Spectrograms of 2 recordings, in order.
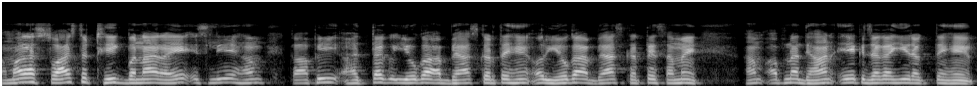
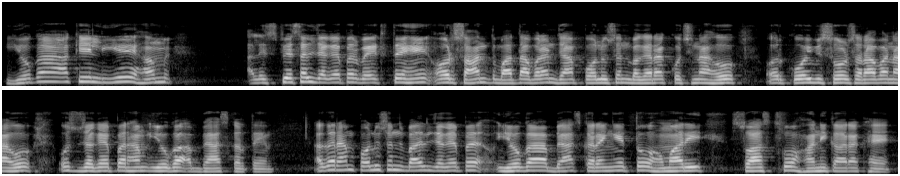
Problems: constant background noise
